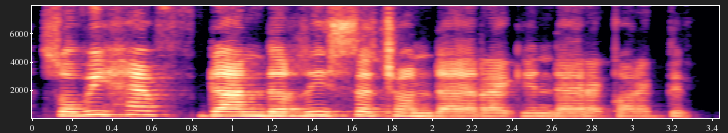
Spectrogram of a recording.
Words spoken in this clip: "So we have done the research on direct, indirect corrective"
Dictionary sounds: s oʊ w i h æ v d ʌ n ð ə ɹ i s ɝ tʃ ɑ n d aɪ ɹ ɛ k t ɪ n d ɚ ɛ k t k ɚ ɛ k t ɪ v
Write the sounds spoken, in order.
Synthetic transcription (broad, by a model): s oʊ w i h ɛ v d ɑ n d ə ɹ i s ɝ tʃ ɑ n d aɪ ɹ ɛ k ɪ n d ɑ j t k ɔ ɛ k t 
